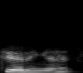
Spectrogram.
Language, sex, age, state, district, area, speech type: Tamil, female, 45-60, Tamil Nadu, Namakkal, rural, conversation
